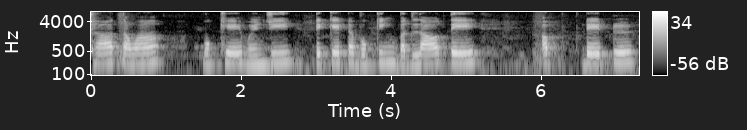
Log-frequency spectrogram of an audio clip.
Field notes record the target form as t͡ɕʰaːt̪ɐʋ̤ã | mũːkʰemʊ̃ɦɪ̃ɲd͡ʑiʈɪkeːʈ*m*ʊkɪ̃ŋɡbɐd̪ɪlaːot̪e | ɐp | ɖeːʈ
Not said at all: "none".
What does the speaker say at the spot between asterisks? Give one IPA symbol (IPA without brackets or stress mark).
b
